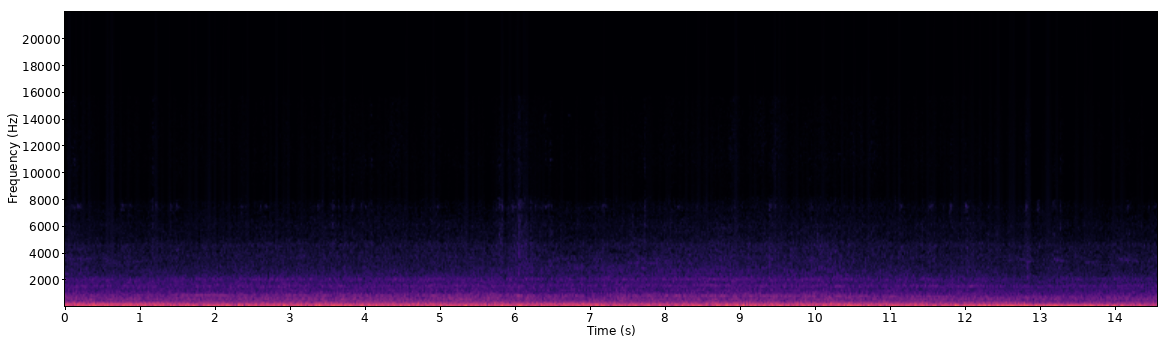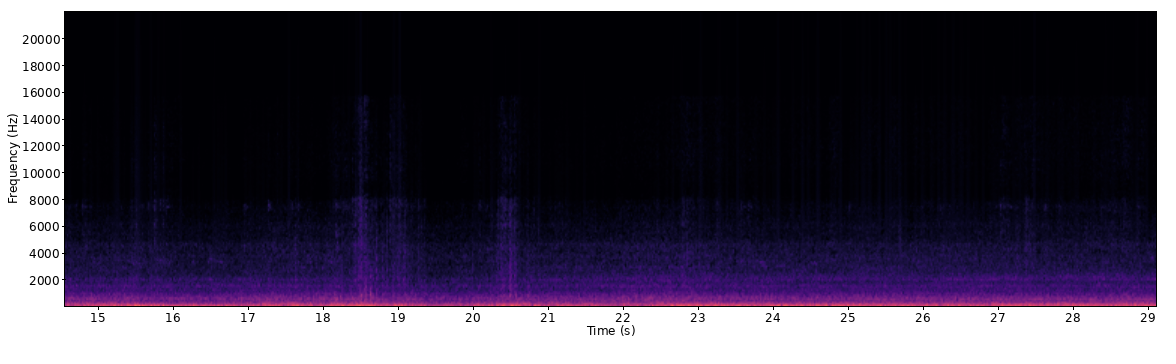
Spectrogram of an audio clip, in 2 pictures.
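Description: Inside a coach bus cab at highway speed: steady low engine drone and road rumble, dipping briefly about two-thirds of the way through.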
